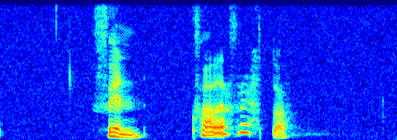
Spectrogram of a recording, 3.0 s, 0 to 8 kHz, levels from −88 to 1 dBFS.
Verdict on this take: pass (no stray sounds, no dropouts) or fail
pass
